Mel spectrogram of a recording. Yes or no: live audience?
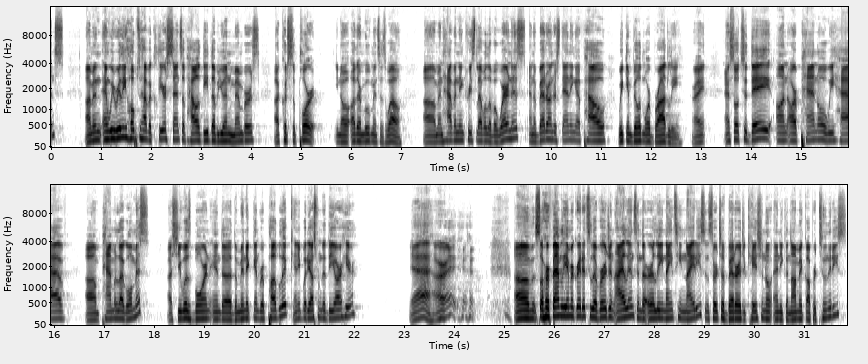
yes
